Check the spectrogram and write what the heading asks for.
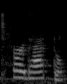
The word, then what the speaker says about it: pterodactyl: Like the word pterodactyl. There's a P in front of that.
